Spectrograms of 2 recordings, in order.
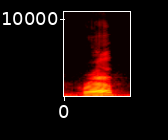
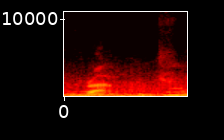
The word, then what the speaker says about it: crepe: Crepe? Crepe. Crepe. Not crap. Crepe.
